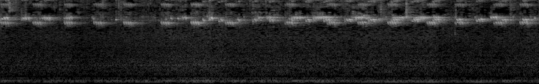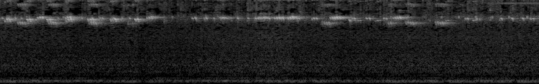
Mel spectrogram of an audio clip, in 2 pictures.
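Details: Several crickets chirp together in a calming sleep recording, their high pulsed trills broken into uneven bursts that merge into a steadier tone after midway, with a persistent low droning hum below.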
